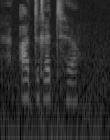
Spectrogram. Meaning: 1. comparative degree of adrett 2. inflection of adrett: strong/mixed nominative masculine singular 3. inflection of adrett: strong genitive/dative feminine singular
- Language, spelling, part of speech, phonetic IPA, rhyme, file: German, adretter, adjective, [aˈdʁɛtɐ], -ɛtɐ, De-adretter.ogg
